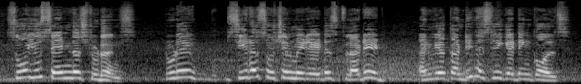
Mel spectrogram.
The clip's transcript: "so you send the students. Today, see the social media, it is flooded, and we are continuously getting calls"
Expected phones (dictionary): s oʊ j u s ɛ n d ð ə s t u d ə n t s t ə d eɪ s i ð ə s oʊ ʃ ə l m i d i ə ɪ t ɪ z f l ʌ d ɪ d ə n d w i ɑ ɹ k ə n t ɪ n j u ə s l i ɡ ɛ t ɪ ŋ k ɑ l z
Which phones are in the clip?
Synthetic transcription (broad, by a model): s oʊ j u s ɛ n d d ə s t u d ə n t s t ə d eɪ s i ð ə s oʊ ʃ ə l m i d i ə ɪ t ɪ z f l ʌ d ɪ d ə n d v i ɑ ɹ k ə n t ɪ n j u ə s l i ɡ ɛ t ɪ ŋ k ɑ l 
